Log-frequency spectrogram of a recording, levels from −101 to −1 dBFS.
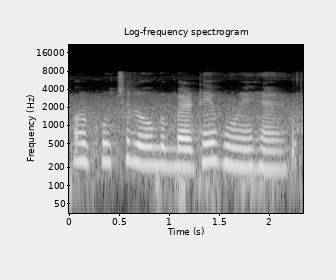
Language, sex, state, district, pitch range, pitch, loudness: Hindi, female, Chandigarh, Chandigarh, 205-250 Hz, 220 Hz, -16 LUFS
